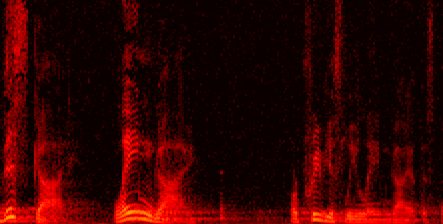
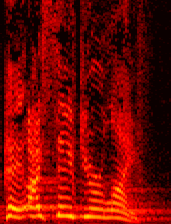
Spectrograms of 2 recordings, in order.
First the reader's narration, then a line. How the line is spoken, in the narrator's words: Incredible yells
